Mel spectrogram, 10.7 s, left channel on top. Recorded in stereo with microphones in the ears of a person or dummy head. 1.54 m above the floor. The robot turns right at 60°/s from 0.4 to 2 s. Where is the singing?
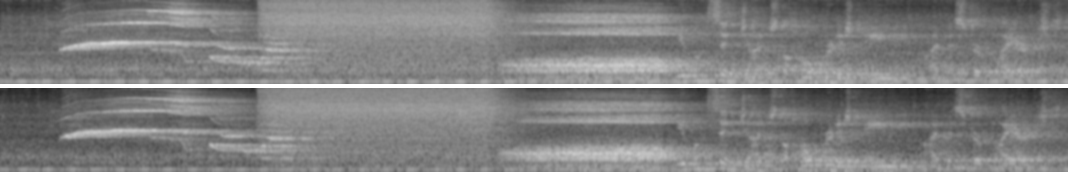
105° left, 4.5 m; by 2.9 s 170° right, 4.5 m.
